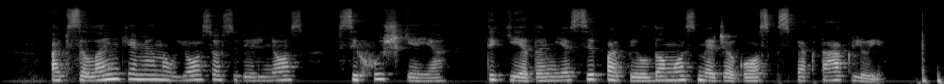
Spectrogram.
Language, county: Lithuanian, Klaipėda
